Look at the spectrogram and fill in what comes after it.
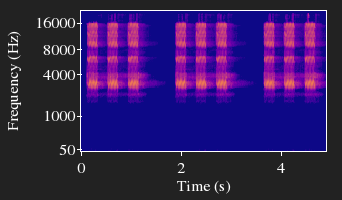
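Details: Cricket chirping: three short, bright, shrill pulses in each burst, with bursts about every 1.8 seconds and silent gaps between them. No other sounds.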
